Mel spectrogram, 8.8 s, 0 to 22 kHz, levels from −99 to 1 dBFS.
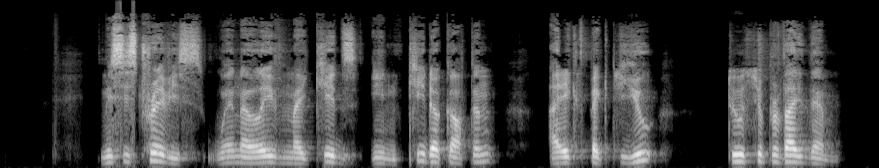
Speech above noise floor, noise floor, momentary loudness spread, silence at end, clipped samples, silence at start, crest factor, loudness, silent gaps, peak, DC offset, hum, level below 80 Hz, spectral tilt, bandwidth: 44 dB; -62 dBFS; 15 LU; 0.5 s; under 0.1%; 1 s; 20 dB; -17 LUFS; 7.05-7.28 s; 0 dBFS; under 0.1%; none; -62 dBFS; -2.5 dB/octave; 16 kHz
